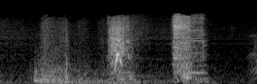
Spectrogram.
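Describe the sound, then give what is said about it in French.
Mechanical whirring and zipping from an automatic self-lacing shoe mechanism tightening, in three short bursts, the second and third louder and brighter than the first. “Lassage automatique, waouh!”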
